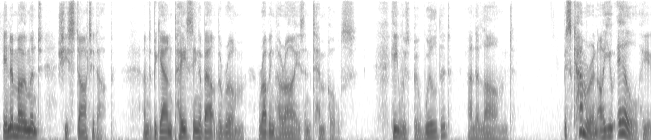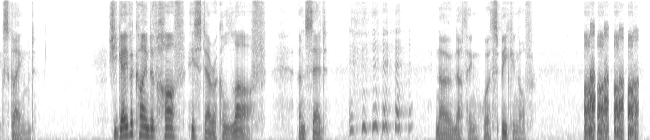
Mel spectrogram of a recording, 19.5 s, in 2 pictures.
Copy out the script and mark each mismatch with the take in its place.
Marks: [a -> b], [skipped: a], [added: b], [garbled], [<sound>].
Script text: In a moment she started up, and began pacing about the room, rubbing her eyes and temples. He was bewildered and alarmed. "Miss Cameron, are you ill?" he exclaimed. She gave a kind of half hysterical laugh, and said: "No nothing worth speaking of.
In a moment she started up, and began pacing about the room, rubbing her eyes and temples. He was bewildered and alarmed. "Miss Cameron, are you ill?" he exclaimed. She gave a kind of half hysterical laugh, and said: [laugh] "No nothing worth speaking of. [laugh]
